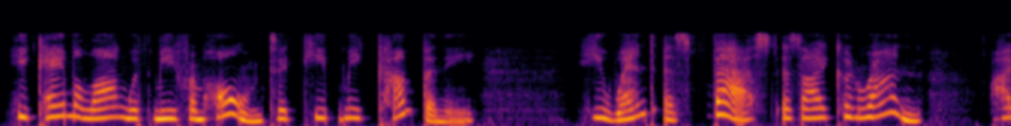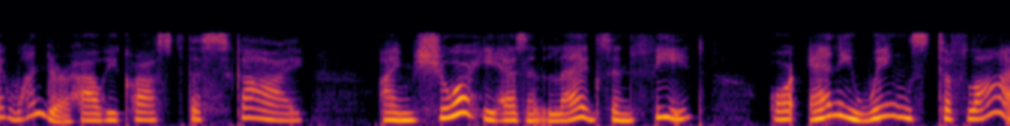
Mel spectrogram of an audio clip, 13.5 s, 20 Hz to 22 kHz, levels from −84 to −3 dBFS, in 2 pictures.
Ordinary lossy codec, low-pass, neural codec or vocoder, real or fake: Opus, 32 kbps; 7.2 kHz; none; real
